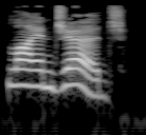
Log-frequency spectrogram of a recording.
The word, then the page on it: line judge: British English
